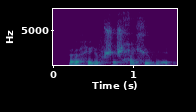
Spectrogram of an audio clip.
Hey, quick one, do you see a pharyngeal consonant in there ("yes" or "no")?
yes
